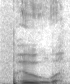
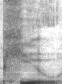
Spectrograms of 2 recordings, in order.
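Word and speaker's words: Pugh: with that last name I think they pronounce it Pew like as in like p-e-w oh like church pew like like what a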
